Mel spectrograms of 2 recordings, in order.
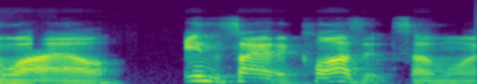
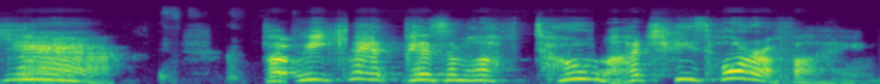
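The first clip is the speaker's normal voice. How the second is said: much higher, strange, nervous monster voice. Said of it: "the other one being like".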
